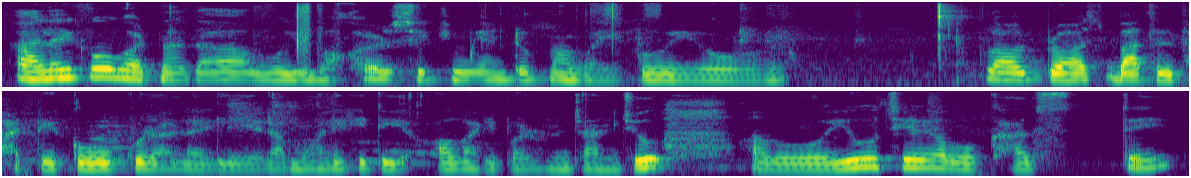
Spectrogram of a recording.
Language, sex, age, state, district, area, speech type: Nepali, female, 30-45, West Bengal, Darjeeling, rural, spontaneous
